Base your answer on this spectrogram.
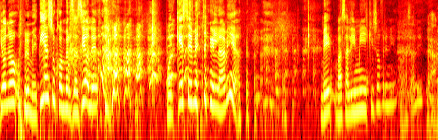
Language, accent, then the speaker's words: Spanish; Peru; moved away as an adult; now in Chile; tengo 39 años, y de mi vida yo me vine a los 19. Tengo un año más aquí viviendo en Chile. O sea, yo soy mitad chilena, mitad peruana. Tengo una esencia y unos valores bien peruanos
